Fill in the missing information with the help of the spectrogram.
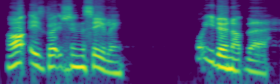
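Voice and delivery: ordinary talk, nothing marked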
